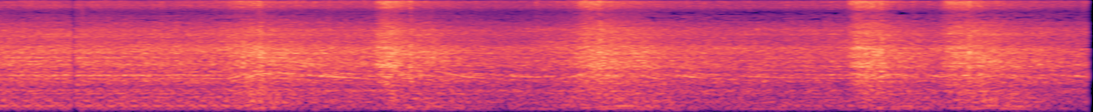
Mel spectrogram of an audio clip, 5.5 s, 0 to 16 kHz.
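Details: 1967 Mercury Cougar V8, roughly 85,000 miles, barn-stored 15 years, first start: catches and runs, blipped in short revs about once a second, then settles back to a steady, even idle; normal.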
